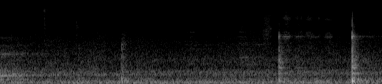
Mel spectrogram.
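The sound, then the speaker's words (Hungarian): Writing on a board during a lecture about antenna losses: faint, continuous scratchy strokes, with a few sharp taps standing out near the end and no talk over them. “Inkább ide fölé írom.”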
